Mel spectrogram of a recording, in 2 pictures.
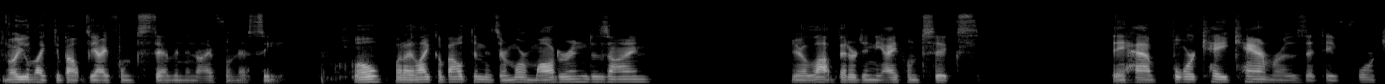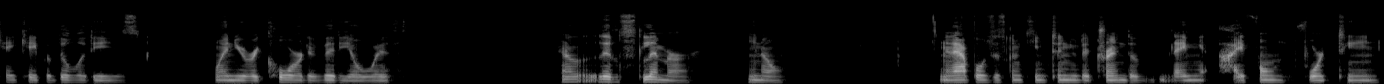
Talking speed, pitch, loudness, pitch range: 135 wpm, 105 Hz, -31 LUFS, 95-115 Hz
